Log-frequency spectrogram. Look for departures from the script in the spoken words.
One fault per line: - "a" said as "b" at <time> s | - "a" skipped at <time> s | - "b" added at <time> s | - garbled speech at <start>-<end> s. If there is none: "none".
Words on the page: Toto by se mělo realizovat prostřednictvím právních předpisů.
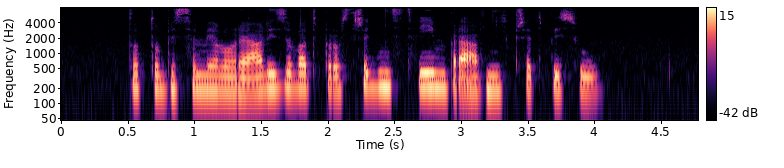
none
